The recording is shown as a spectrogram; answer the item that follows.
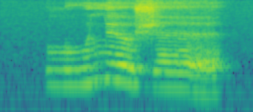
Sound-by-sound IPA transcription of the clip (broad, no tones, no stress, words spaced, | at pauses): lu lʲœ ʒɛ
